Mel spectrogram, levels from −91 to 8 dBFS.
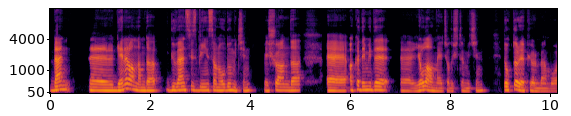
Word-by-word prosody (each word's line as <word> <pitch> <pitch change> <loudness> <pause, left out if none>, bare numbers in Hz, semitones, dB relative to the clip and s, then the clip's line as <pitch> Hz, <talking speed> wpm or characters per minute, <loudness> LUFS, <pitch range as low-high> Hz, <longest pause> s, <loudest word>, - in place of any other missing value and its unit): Ben, 165 +6 +4 0.4
eee, 130 -2 +4
genel 150 +10 +4
anlamda 130 -5 0
güvensiz 145 0 +1
bir 140 - -2
insan 140 0 0
olduğum 135 +2 0
için 130 +1 -6 0.2
ve 120 - -4
şu 140 +4 -1
anda, 135 -1 -1 0.5
eee, 120 -1 +3
akademide, 155 +2 +1 0.2
eee, 120 - -4
yol 120 +6 -1
almaya 115 -5 0
çalıştığım 115 0 -9
için, 125 +4 -8 0.3
doktora 150 0 +3
yapıyorum 120 -2 -2
ben 110 -1 -7
bu 110 0 -7
130 Hz, 135 wpm, -21 LUFS, 120-145 Hz, 0.5 s, Ben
